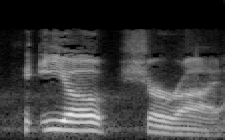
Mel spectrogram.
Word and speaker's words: Io Shirai: I learned how to say Shirai's last name before doing this podcast. Io Shirai. I even phonetically spelled it out in my notes so that I would say it correctly.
